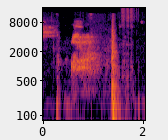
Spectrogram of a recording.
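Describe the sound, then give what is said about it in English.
A dog, Bernie, almost six years old, makes a drawn-out whining sound for attention, then lets out one short, sharp yelp, with faint shuffling noises around it and no talking. “This is my dog, Bernie.”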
